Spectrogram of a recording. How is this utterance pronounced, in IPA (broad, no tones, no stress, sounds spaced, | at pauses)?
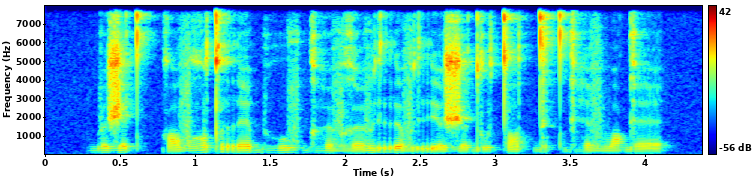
b œ ʒ ɛ t kː ɒ v ɣ ɔ t r ɛ bʱ u v ɡʱ œ v ɣ œ v rʲ ɒ v rʲ œ ʒ œ d u t ɒ t d ɛ t ɡʱ ɛ v β ɒ ɡ ɛ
